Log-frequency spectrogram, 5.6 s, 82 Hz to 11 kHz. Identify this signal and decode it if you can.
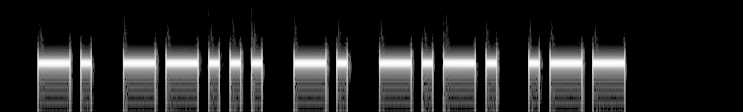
Morse code, heard as a keyed tone, about 15 wpm, 700 Hz. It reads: N7NCW
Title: USA Call Signs - 5 Characters - Repeated 2x - 15wpm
